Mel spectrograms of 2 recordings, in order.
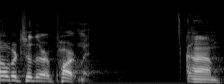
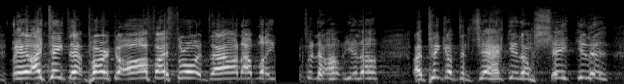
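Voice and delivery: frantic retelling; 10 semitones higher, 9 dB louder than usual. Retold or imitated. Frantically shaking off the parka.

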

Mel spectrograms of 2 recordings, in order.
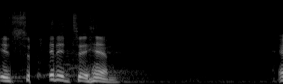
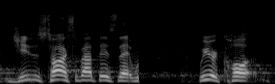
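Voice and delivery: usual speaking voice

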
